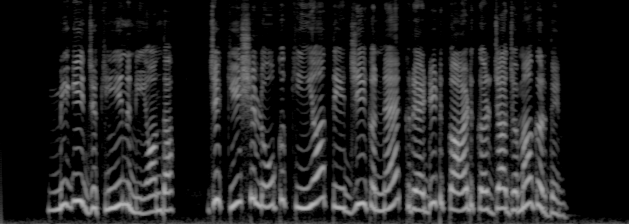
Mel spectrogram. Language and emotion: Dogri, surprised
